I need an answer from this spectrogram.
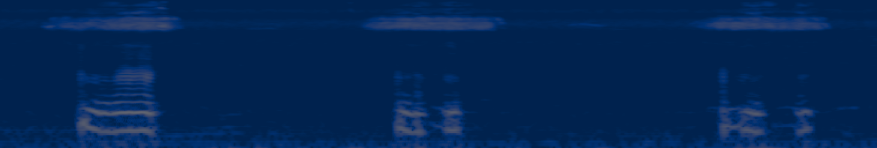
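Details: Sleeping British Shorthair cat with hachiware (black-and-white) markings snoring: three low, harmonic rasping breaths, roughly every two seconds, each with a soft airy hiss on top, in a quiet room.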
